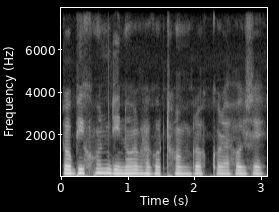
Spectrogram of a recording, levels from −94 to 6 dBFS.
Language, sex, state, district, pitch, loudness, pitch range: Assamese, male, Assam, Sonitpur, 165 Hz, -18 LUFS, 160-170 Hz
